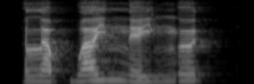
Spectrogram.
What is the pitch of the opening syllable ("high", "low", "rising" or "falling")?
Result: low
